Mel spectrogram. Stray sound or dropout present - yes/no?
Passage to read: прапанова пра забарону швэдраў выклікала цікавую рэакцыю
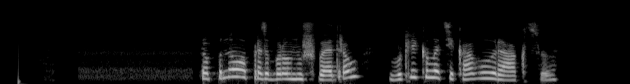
no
